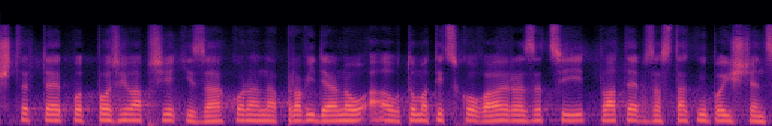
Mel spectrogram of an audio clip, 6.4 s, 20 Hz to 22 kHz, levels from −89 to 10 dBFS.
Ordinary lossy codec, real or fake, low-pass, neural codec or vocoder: MP3, 64 kbps; fake; 10.8 kHz; codec, 24 kHz, 0.9 kbps, WavTokenizer, large speech release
